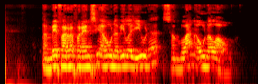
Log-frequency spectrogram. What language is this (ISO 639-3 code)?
cat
